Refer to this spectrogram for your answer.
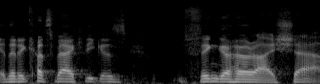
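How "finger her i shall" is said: put-on very slow, archaic old English accent. Retelling a scene, the speaker quotes a man's line in an old English accent. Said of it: "doing this voice of like like an English, like old English".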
